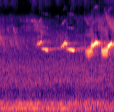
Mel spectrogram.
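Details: Wild double-collared seedeater singing in the field, one nearby and a second singing further back, the recordist standing between two territories: a brief run of thin, high, sweet whistled notes rising and twisting, growing louder toward the end.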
